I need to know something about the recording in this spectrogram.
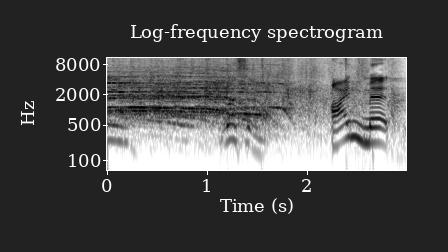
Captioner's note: cheers and applause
